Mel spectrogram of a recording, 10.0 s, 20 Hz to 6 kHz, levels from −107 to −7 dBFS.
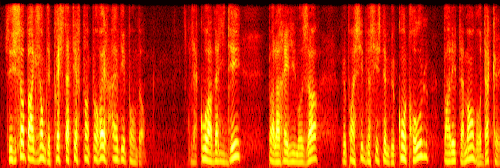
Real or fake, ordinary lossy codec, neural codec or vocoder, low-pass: fake; none; codec, 16 kHz, 0.8 kbps, ZipCodec; 5.4 kHz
